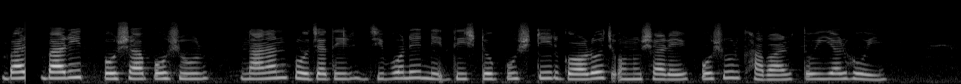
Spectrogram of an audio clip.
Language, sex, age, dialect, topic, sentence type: Bengali, female, 18-24, Rajbangshi, agriculture, statement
